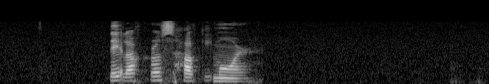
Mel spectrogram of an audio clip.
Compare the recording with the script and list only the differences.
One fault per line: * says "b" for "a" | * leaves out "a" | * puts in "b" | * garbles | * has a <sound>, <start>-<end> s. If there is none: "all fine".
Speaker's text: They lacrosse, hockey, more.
all fine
